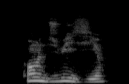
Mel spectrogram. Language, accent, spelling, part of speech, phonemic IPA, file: French, Canada, conduisions, verb, /kɔ̃.dɥi.zjɔ̃/, LL-Q150 (fra)-conduisions.wav
- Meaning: inflection of conduire: 1. first-person plural imperfect indicative 2. first-person plural present subjunctive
